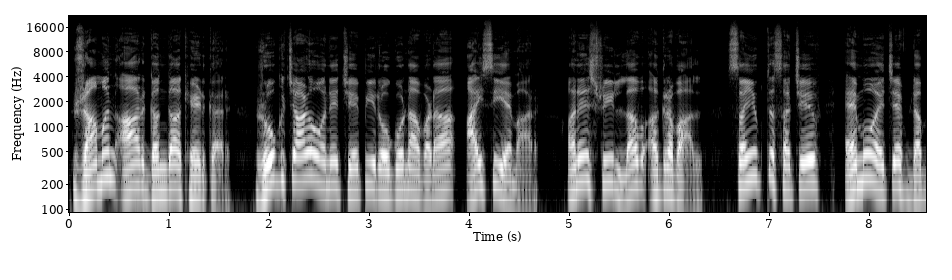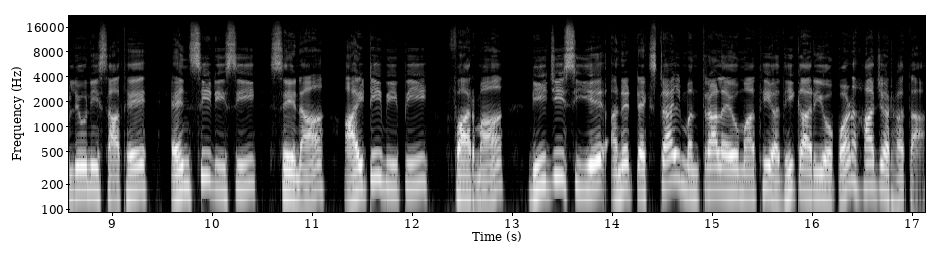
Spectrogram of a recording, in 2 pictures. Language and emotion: Gujarati, neutral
